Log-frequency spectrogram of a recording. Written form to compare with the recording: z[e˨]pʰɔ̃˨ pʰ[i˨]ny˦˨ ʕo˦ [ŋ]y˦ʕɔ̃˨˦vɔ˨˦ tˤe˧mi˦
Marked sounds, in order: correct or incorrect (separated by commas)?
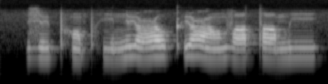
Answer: incorrect, correct, incorrect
